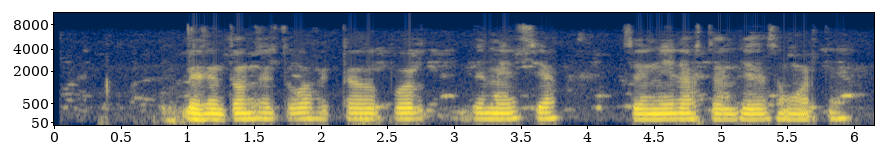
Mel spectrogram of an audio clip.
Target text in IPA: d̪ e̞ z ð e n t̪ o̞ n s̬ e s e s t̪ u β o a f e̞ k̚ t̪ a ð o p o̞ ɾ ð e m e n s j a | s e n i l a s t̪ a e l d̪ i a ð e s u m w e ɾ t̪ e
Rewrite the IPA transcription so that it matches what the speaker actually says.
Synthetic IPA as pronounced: d̪ e̞ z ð e n t̪ o̞ n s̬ e s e s t̪ u β o a f e̞ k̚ t̪ a ð o p o̞ ɾ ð e m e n s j a | s e n i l a s t̪ a e l d̪ i a ð e s u m w e ɾ t̪ e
